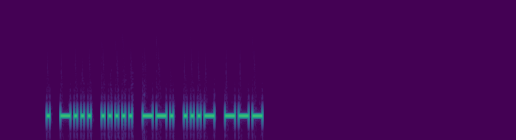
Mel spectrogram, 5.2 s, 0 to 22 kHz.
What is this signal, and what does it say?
Morse code, heard as a keyed tone, about 36 wpm, 700 Hz. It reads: EB5GVO
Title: DXCC-100 Call Signs - 6 Characters - Repeated 3x - 35wpm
